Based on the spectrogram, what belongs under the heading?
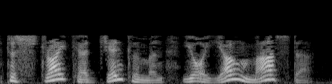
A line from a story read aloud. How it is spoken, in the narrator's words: cried the maid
